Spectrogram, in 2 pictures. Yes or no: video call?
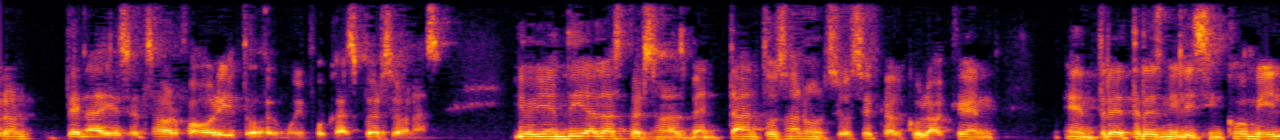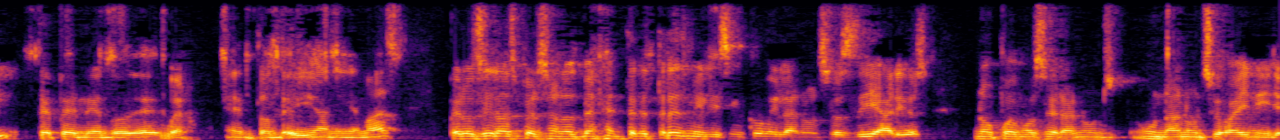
yes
